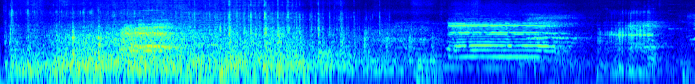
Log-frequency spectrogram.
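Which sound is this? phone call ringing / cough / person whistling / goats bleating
goats bleating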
